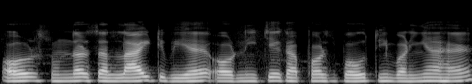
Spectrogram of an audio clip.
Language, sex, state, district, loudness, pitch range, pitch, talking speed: Hindi, male, Bihar, Patna, -17 LUFS, 155-165 Hz, 155 Hz, 180 wpm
